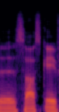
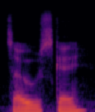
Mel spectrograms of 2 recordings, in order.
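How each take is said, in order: First: The first vowel is short, not a long O. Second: The first vowel is a long O sound. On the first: "people are used to Sasuke from um, Naruto" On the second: "functionally extend as a long O"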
